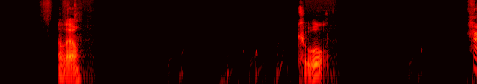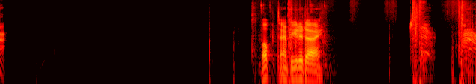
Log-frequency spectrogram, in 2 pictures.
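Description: A cartoonish game trader makes short nasal grunts.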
